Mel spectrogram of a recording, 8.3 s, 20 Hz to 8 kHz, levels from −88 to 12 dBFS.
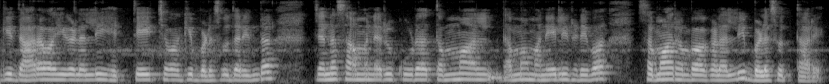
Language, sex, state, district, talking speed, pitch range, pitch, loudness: Kannada, female, Karnataka, Dharwad, 85 wpm, 180-195 Hz, 190 Hz, -19 LUFS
